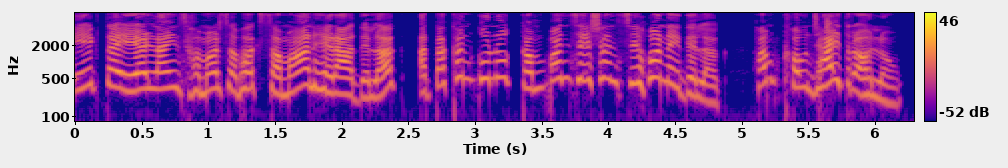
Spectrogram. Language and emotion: Maithili, angry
